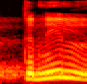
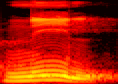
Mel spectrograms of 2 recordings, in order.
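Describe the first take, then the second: First: कनील with a k before the n; कनील, silent K wrongly voiced; sounded K. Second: नील starting on n, no k; नील with the K left mute; silent K. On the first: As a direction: put a hard k on the front of कनील. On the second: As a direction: begin नील straight on the n. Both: Shown as a demonstration. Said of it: "कनील नहीं होता है".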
